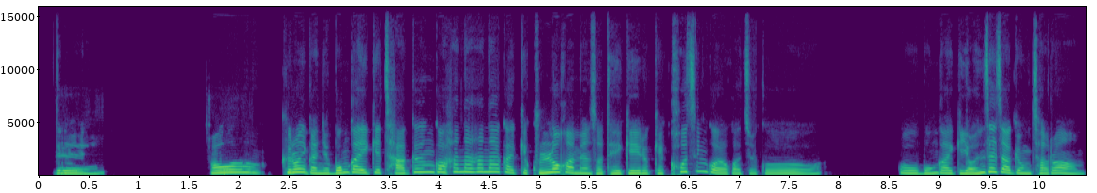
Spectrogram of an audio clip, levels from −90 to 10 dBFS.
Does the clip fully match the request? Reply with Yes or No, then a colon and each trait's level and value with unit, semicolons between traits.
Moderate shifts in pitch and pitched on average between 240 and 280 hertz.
Yes: average, 4.9 semitones; high, 245 Hz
